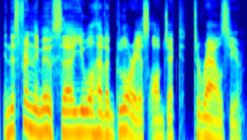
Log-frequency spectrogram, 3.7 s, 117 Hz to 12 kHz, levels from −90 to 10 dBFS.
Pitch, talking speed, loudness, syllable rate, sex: 140 Hz, 225 wpm, -18 LUFS, 5.2 syllables/s, male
